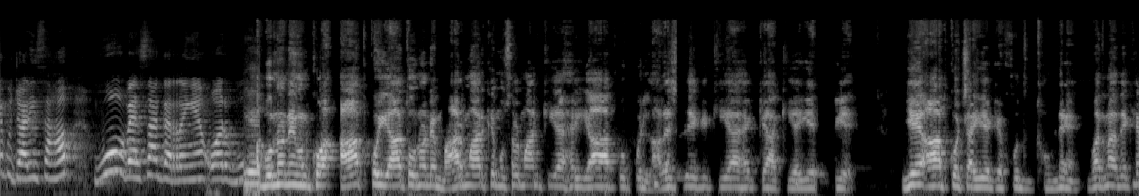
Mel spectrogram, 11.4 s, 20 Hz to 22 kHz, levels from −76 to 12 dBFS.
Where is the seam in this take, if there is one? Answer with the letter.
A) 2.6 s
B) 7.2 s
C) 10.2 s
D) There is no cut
A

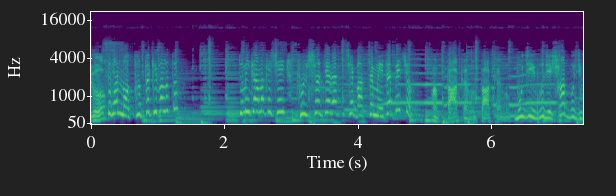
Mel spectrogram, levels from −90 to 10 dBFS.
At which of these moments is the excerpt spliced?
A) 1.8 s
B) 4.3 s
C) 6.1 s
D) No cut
D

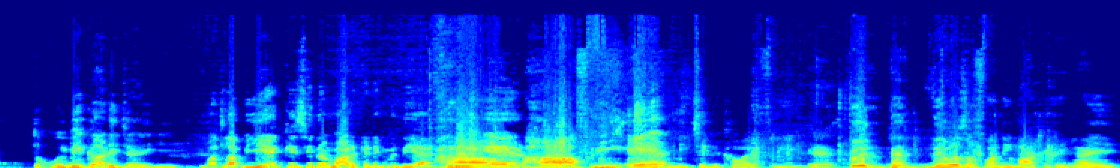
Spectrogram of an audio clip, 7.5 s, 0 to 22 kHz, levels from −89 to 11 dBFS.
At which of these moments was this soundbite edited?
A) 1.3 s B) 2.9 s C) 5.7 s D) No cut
C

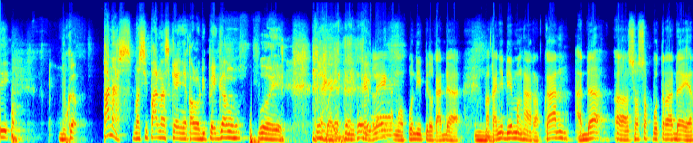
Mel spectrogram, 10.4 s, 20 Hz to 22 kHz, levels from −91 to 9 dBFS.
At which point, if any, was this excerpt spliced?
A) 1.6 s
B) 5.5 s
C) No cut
B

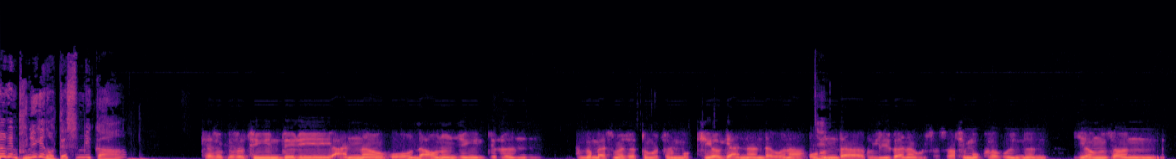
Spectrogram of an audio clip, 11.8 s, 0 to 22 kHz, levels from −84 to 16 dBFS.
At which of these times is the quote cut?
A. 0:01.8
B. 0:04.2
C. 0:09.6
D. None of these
D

